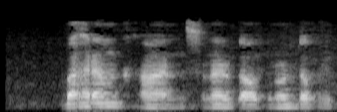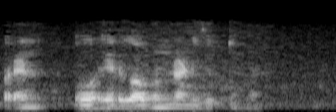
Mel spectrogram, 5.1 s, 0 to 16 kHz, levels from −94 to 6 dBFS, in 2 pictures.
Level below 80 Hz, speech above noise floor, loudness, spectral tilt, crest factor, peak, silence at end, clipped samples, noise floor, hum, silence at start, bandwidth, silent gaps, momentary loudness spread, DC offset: -64 dBFS; 39 dB; -19 LUFS; -5 dB/octave; 20 dB; 0 dBFS; 0.75 s; under 0.1%; -58 dBFS; none; 0.5 s; 7.8 kHz; none; 10 LU; under 0.1%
